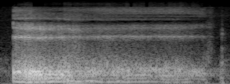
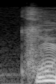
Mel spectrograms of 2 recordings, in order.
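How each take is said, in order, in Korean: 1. 목 깊은 곳에서부터 끌어올리듯 말합니다. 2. 입 앞쪽에서 평이하게 말합니다. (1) "이 속에서부터 이렇게 마치 부활하듯이 이 속에서부터 뭔가 이렇게 끌어올라오듯이" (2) "굼 이렇게 발음 안 한답니다"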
